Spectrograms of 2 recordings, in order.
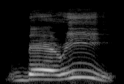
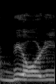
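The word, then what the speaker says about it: bury: बेरी नॉट ब्यूरी और ब्यूरी और whatever. बुरी भी नहीं नेवर बुरी।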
